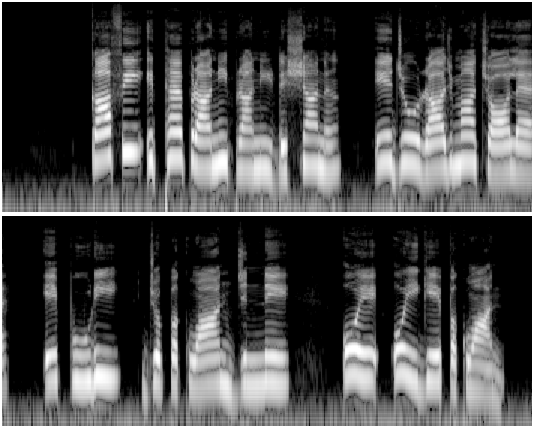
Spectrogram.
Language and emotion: Dogri, neutral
